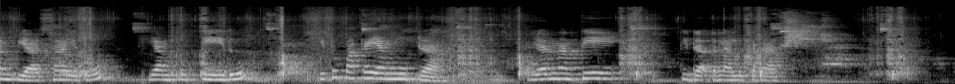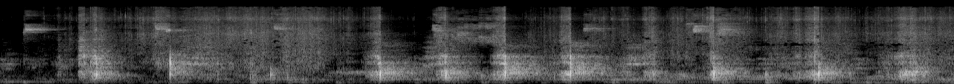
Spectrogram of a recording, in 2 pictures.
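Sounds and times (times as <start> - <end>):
dog barking: 8.2 - 9.1, 13.3 - 16.2.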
